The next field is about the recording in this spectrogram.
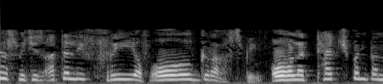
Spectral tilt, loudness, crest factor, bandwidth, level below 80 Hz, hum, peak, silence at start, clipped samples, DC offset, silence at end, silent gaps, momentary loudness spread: -7.5 dB/octave; -19 LUFS; 16 dB; 5.4 kHz; -48 dBFS; none; -2 dBFS; 0 s; under 0.1%; under 0.1%; 0 s; none; 11 LU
